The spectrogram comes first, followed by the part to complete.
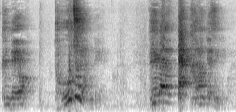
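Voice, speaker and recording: A man preaches in a lively voice that climbs high and drops low, keeping the congregation engaged with frequent questions. His voice sits a little higher than most men's. The sound is distant and echoey, picked up from across a reverberant church. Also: moderate pace, a little hiss or hum. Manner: animated, asks the congregation questions. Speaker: pastor. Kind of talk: sermon. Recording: echoey room from far off.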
